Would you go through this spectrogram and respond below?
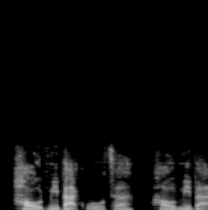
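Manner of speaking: low, close, private half-whisper. Leaning in to speak into Walter's ear, half-whispering. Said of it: "I kind of whisper in, whisper in Walter's ear".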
